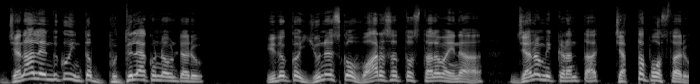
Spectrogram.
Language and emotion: Telugu, angry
